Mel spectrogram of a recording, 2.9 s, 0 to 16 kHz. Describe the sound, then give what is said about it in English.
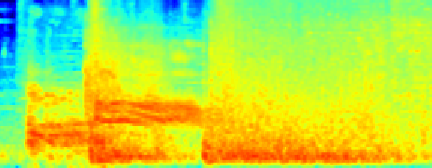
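A body thrown across a lobby by a thug slams into the wall in a series of loud crashing impacts, three sharp hits in quick succession, followed by a dense, rumbling wash of noise that lingers to the end. “Thug 3 just threw General Seating across the lobby and he smashed into the wall.”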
